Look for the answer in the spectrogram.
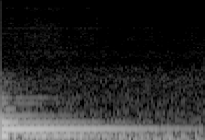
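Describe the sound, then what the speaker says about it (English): A single plucked F sharp on a cello's D string, stopped with the third finger, gives a warm resonant note that starts clearly and fades gently over about a second, heard alone. "So pluck your third finger on the D string and see if it sounds like this."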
